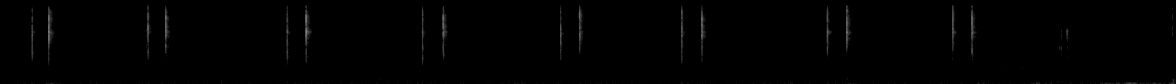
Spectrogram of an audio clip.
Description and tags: Flashlight clicking sound
flashlight, click, sound, button, clicking, clicks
